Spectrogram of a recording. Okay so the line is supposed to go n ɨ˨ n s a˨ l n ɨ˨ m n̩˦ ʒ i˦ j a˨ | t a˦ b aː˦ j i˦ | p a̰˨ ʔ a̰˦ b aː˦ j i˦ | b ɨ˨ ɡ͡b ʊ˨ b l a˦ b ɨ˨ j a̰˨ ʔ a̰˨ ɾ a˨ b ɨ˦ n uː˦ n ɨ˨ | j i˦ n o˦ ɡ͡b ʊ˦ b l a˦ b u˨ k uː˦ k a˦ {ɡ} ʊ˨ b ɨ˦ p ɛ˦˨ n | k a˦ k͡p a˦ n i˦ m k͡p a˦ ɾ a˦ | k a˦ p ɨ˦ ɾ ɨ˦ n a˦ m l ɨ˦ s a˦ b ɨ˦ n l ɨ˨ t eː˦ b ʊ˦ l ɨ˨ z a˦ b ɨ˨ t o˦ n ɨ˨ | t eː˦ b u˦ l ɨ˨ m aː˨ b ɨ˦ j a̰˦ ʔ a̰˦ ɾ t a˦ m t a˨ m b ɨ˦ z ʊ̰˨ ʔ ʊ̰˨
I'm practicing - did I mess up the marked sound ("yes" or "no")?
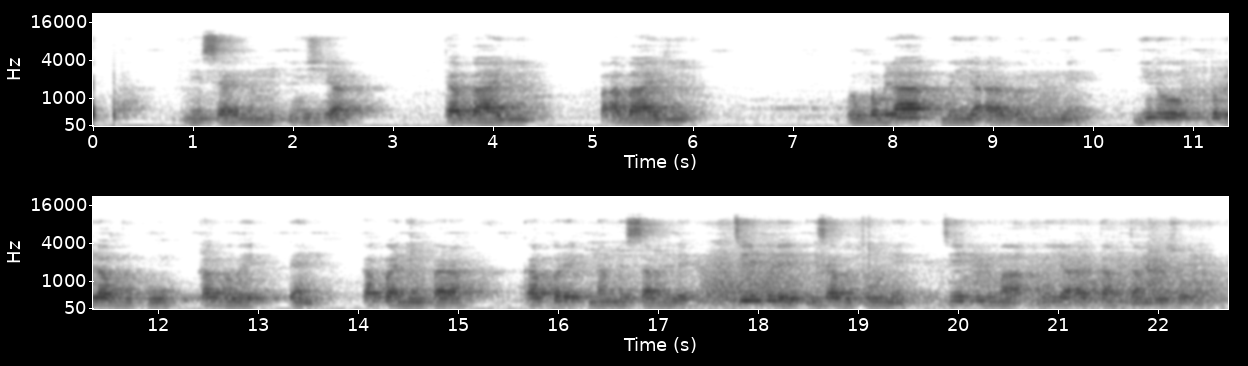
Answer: yes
